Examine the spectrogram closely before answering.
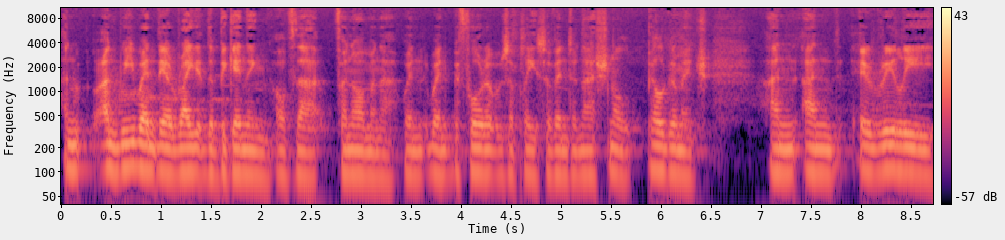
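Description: In a Scottish accent, a man speaks at a moderate pace with a very deep, low pitch, a dark, mellow tone and monotone, flat intonation. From Scotland. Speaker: charity director. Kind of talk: interview.

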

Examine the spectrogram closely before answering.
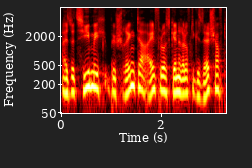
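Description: A man's voice, dark and mellow in tone, comes through with a quiet background. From East Germany. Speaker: former civil rights activist and historian. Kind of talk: panel discussion. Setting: stage with audience.

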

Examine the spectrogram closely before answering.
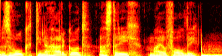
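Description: This man's voice sits at medium pitch and has a dark, mellow tone. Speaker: podcast co-host. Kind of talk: casual interview; scripted outro.

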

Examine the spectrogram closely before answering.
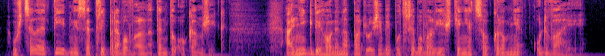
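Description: Somewhat breathy, a man speaks at a moderate pace in a very deep, low pitch that swings very widely. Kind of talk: audiobook reading, literary narration. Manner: measured, even storyteller pacing, dark and brooding mood.

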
